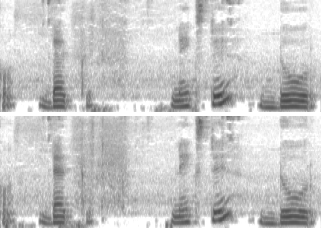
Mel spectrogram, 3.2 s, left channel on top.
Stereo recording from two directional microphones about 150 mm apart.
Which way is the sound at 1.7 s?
20° left (ahead or behind).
